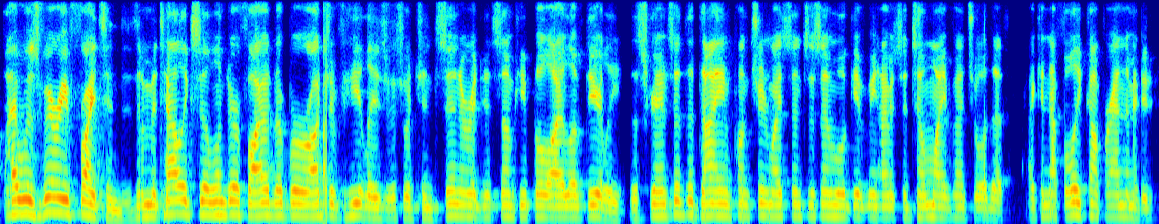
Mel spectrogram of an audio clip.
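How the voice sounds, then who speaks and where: A man's voice: a little high, fairly even intonation, quick pace, hardly any pauses, a bit bright, natural voice, poor audio. A man playing an earnest, shaken male witness in a school radio play.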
